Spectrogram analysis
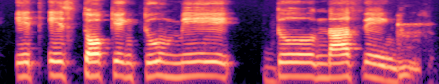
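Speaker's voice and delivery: put-on sudden slow, odd, drawled Russian accent. Recapping a scene and quoting Janeway's line: Janeway's odd Russian accent. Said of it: "where did that accent come from".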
